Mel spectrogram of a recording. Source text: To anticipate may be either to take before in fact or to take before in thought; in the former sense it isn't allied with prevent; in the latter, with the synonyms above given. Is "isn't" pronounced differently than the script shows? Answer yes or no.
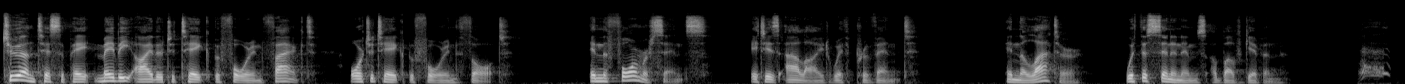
yes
